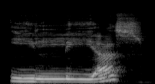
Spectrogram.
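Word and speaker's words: Ηλίας: So if you happen to see the three last diphthongs, they are pronounced as e. For example, Ilias, okay, and here we have one diphthong, epsilon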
